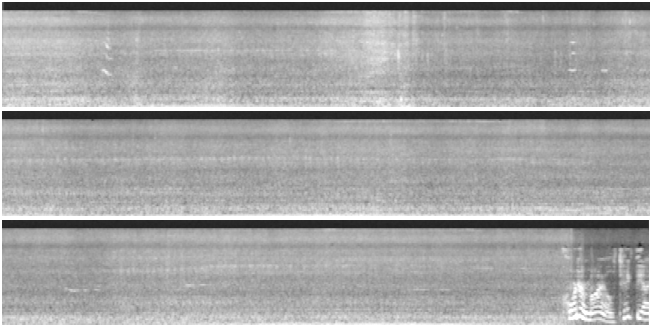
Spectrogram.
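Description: A car's engine hums and its tyres rumble steadily on the road, heard from inside the car.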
